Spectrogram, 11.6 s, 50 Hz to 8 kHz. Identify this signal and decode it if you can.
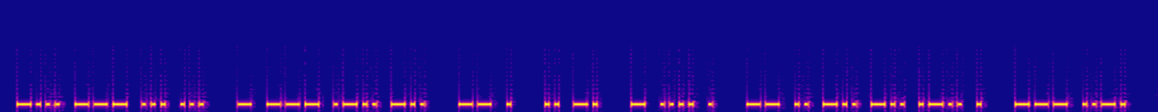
Morse code, heard as a keyed tone, about 25 wpm, 610 Hz. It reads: BOSS TOLD ME IN THE MIDDLE OF
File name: 2011-10-mp3 / n04-JUST MOVED 25wpm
